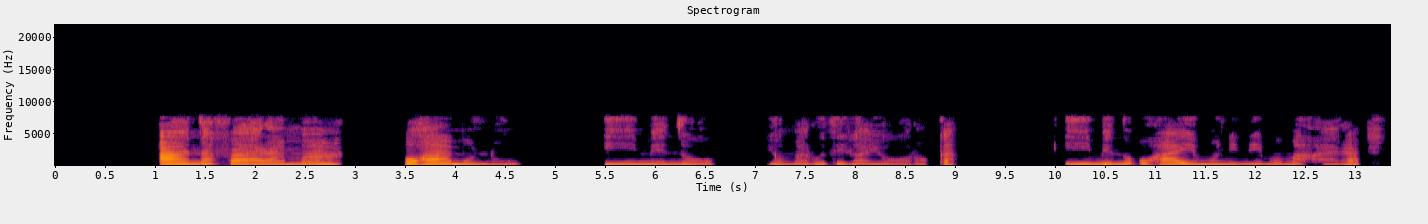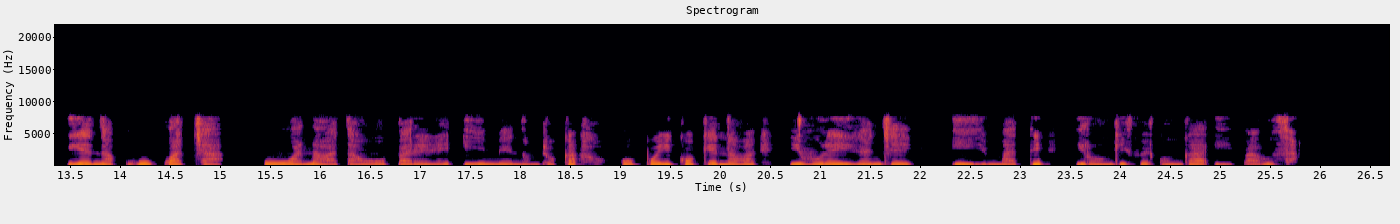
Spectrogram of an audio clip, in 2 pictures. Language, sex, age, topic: Oshiwambo, female, 25-35, agriculture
